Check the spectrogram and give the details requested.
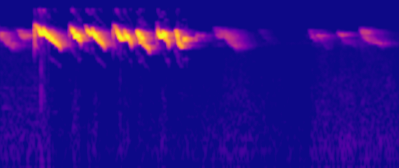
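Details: A bustomi white-eye sings hard as a lure to prompt other white-eyes to sing. About eight rapid, very high, downward-sweeping whistled notes pour out in a rolling burst, then fade into a few soft, scattered twitters.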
